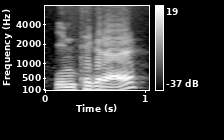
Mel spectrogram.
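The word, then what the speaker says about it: ∫: 그러면 이것을 기호로 나타낼 수 있는데 기호로 라지 fx는 인테그랄, 얘를 인테그랄이라고 읽어요.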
